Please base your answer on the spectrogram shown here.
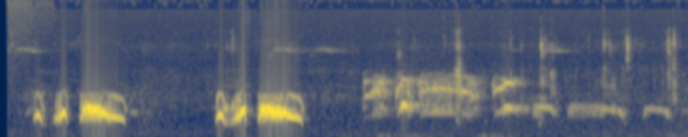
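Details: Spotted dove cooing to provoke a fight: two quick rising notes and a longer falling coo, given twice. Fainter, broken warbling notes from another bird follow in the second half.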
